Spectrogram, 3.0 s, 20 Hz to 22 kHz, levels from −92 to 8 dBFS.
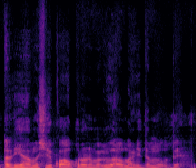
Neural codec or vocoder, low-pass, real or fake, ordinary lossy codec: codec, 44.1 kHz, 3.4 kbps, Pupu-Codec; none; fake; none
